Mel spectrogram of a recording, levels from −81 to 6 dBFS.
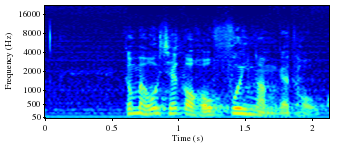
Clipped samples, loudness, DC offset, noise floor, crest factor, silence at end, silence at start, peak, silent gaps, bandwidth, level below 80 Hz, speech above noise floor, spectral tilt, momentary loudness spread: under 0.1%; -30 LUFS; under 0.1%; -52 dBFS; 18 dB; 0 s; 0 s; -12 dBFS; none; over 20 kHz; -56 dBFS; 23 dB; -6 dB/octave; 10 LU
